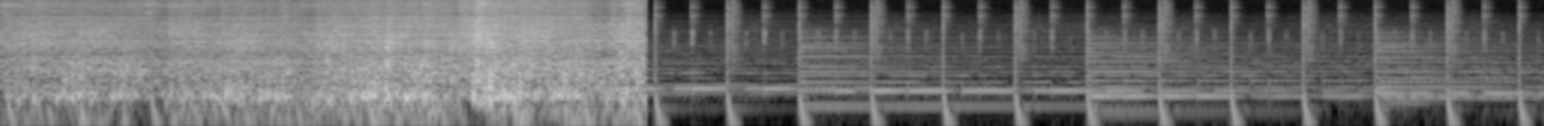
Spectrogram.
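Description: The Teesta Torsa Express on an Indian rail route near Malda runs by with heavy, loud wheel rumble, then gives way to a steady, rhythmic clickety-clack of wheels over rail joints as the carriage rolls on.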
